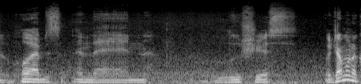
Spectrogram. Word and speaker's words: Lucius: the plebs, and then Lucius, which I'm going to call him Lucius for now. I know technically, you know, somebody said that the C is always pronounced with a K sound, you know, with the like Lucius in classical Latin.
